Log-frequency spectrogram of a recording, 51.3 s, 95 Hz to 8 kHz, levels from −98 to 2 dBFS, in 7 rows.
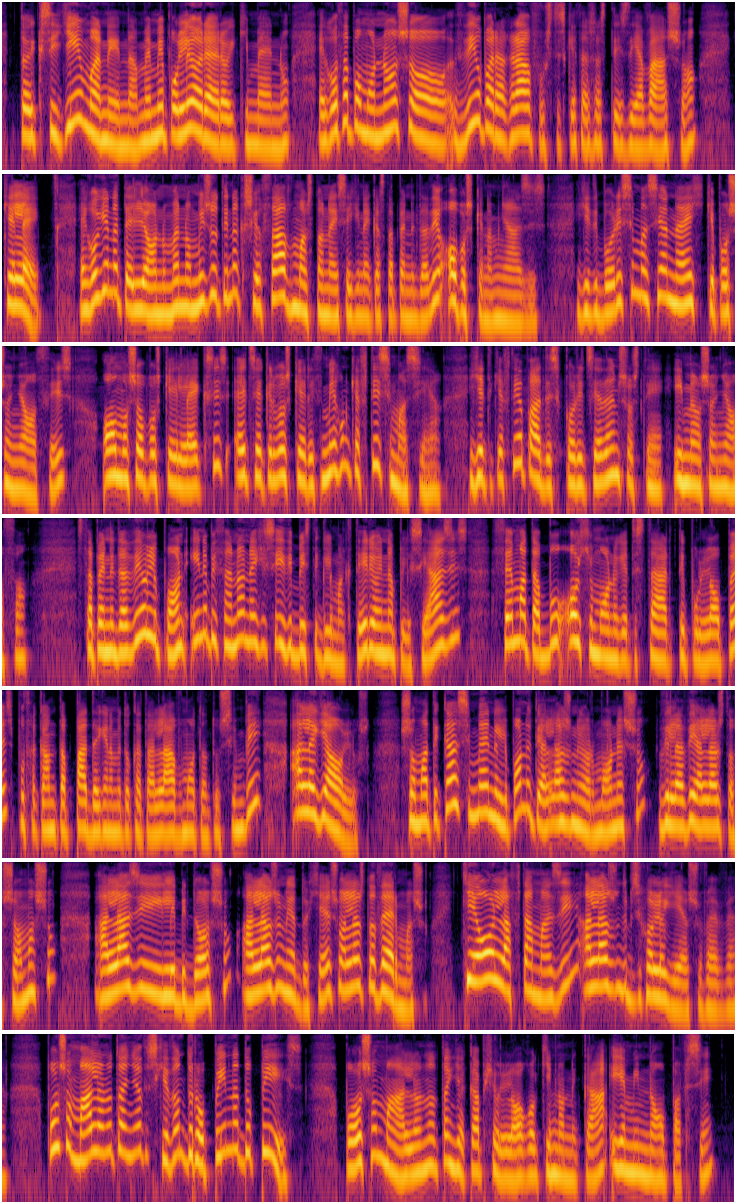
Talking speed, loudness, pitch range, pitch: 190 wpm, -16 LUFS, 195-280 Hz, 230 Hz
